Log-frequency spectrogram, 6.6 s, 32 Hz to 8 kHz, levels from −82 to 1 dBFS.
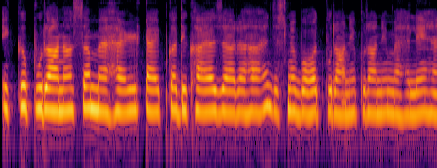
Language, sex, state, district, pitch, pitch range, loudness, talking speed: Hindi, female, Himachal Pradesh, Shimla, 210 Hz, 200-215 Hz, -17 LUFS, 145 wpm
